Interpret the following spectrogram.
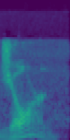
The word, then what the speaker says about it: Jor: it's like yeah no they call him Jor flat out they pronounce it as a j not as a not as a y you know I don't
